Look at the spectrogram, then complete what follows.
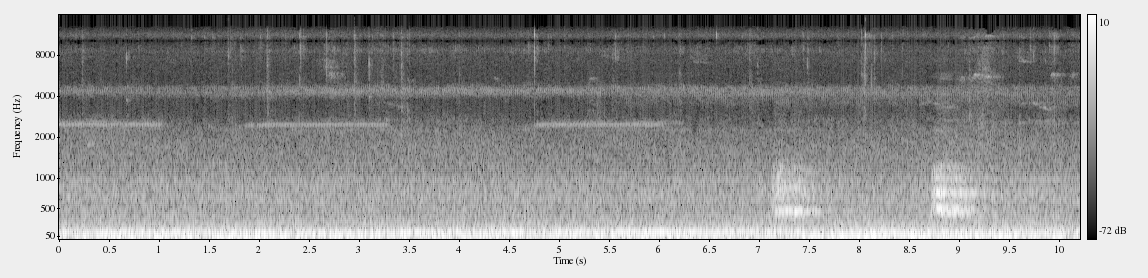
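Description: A steady low rumble with two short animal calls, about a second and a half apart, in the second half.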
